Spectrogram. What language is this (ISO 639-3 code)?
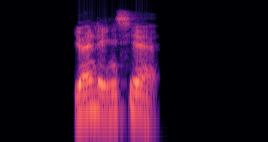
zho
